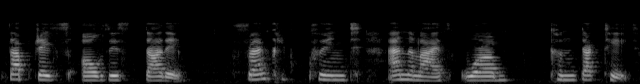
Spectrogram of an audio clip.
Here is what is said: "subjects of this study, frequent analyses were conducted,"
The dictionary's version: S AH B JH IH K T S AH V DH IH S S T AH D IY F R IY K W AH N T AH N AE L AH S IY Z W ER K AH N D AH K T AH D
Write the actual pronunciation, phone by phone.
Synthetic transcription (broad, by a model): S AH B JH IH K T S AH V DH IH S S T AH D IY F R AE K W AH N T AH N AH L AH IH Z W ER K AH N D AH K T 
